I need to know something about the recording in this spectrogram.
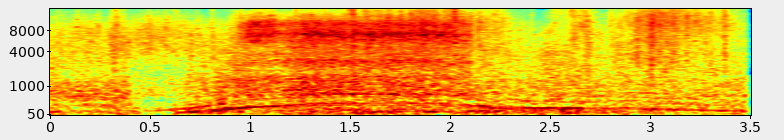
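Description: Tyres skid and crunch over dirt.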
